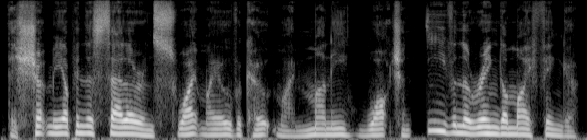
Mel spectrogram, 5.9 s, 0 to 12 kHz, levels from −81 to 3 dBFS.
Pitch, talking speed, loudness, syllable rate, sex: 145 Hz, 215 wpm, -16 LUFS, 5.2 syllables/s, male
